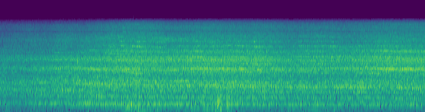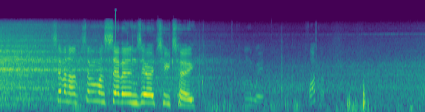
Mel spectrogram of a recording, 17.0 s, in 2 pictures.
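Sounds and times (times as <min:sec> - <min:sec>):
electric train passing: 0:00.0 - 0:17.0
high tones: 0:02.3 - 0:13.6.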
